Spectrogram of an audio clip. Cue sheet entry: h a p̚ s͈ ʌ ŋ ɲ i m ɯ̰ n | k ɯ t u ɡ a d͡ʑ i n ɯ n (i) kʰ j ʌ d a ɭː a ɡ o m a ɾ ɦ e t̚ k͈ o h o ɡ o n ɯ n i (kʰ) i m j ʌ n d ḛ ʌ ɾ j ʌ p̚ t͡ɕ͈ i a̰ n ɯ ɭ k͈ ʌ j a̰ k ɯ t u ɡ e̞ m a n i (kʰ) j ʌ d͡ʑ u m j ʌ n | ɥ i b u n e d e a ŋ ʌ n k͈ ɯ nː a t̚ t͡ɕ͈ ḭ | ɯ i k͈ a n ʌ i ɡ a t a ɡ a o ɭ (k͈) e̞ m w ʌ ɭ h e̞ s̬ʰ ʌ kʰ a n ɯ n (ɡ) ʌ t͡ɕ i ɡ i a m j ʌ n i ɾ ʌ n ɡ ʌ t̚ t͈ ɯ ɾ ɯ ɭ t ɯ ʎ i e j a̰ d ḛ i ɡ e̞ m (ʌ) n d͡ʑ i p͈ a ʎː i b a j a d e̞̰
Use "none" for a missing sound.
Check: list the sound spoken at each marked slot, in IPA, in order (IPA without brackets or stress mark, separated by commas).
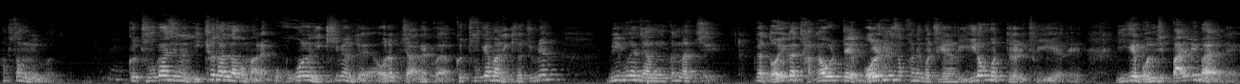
i, kʰ, kʰ, t͈, ɡ, ʌ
